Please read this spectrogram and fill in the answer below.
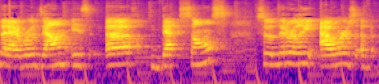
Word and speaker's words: Heures: So the H is silent, so we can already like forget about it. Out of the way, bye-bye. And then EU, remember from feu, EU is E. So re, the R from deep down, from here, from over here. Heure.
